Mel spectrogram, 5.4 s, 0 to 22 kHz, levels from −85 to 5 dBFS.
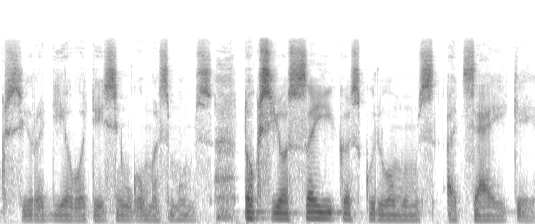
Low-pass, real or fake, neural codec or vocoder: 10.8 kHz; real; none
